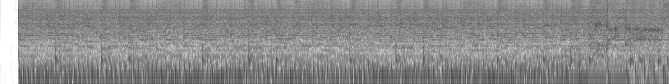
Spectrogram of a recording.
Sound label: metal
